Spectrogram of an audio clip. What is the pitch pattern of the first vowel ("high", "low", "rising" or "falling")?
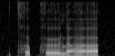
low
